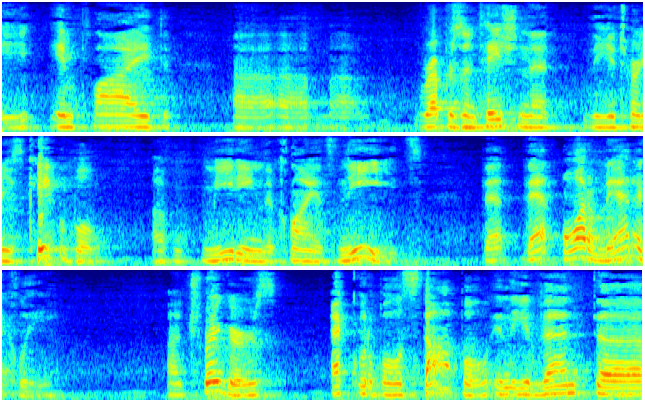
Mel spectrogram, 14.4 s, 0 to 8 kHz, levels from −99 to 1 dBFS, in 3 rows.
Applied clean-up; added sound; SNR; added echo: none; none; none; none.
